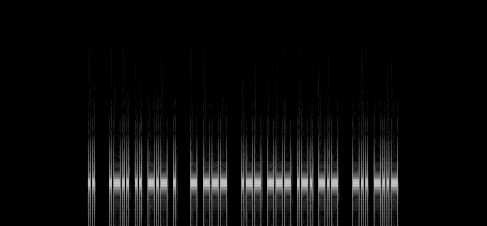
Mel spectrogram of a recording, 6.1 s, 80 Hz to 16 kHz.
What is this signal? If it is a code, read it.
Morse code, heard as a keyed tone, about 46 wpm, 700 Hz. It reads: I LIKE TO WORK DX
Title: Common QSO Phrases Encore 45wpm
